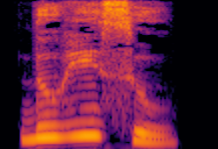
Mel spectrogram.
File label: "ದಾಹಿಸು", kannada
